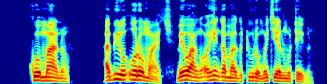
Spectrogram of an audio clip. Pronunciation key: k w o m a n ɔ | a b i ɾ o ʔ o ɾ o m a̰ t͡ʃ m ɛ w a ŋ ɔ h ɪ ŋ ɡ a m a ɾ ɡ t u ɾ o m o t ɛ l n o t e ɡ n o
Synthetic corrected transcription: k w o m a n ɔ | a b i ɾ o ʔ o ɾ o m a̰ t͡ʃ m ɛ w a ŋ ɔ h ɪ ŋ ɡ a m a ɡ t u ɾ o m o t͡ʃ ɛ l m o t e ɡ n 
